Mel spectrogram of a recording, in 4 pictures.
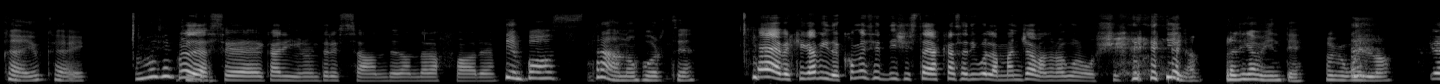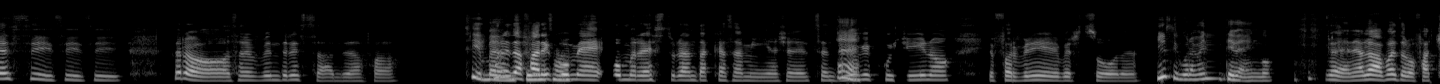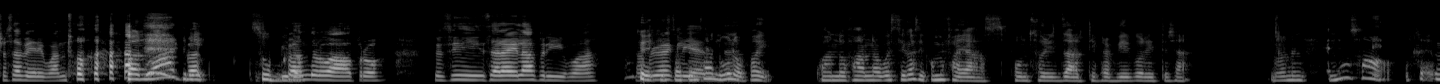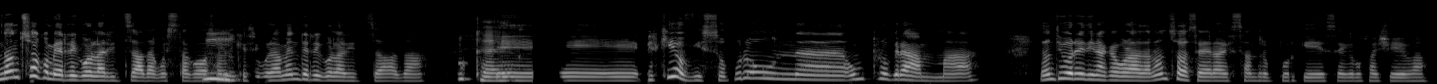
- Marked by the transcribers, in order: "Okay" said as "kay"; tapping; chuckle; chuckle; "proprio" said as "popio"; in English: "home restaurant"; "cioè" said as "ceh"; snort; "allora" said as "alloa"; other background noise; laughing while speaking: "quanto"; "subito" said as "subbito"; laugh; "Cioè" said as "ceh"; unintelligible speech
- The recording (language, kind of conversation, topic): Italian, unstructured, Come scegli cosa mangiare durante la settimana?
